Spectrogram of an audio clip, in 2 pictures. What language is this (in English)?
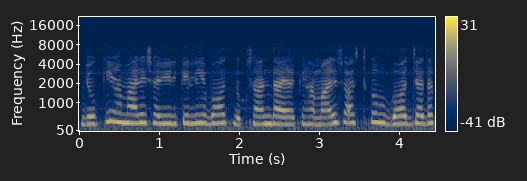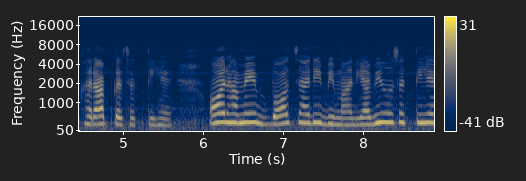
Hindi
